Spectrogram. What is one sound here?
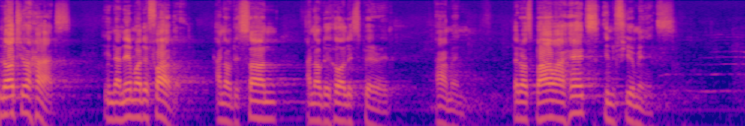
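A man speaks with animation through a microphone in an echoing room.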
